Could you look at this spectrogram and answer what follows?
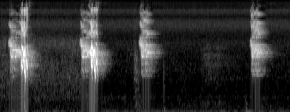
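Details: Pet budgerigar chirping before it has learned to talk, while being trained to speak; four short, harsh, warbled chirps, each about a third of a second, spaced one to two seconds apart in a quiet room.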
